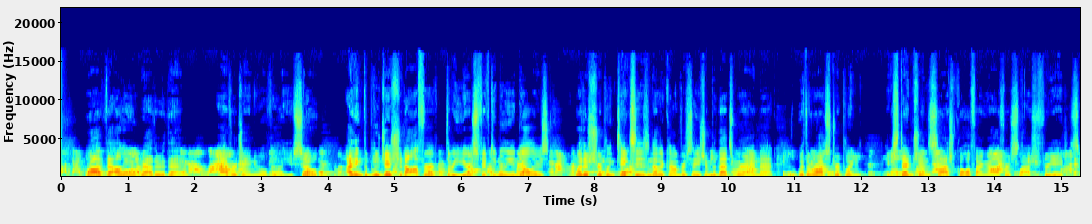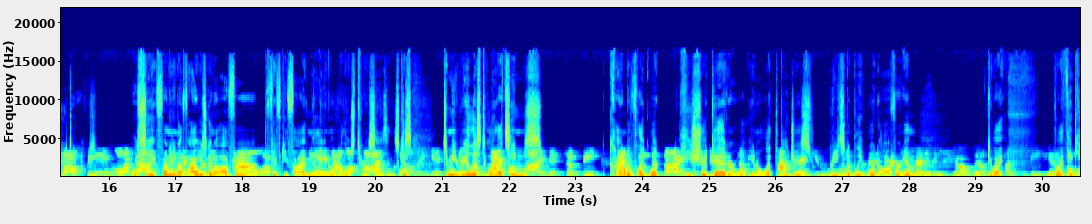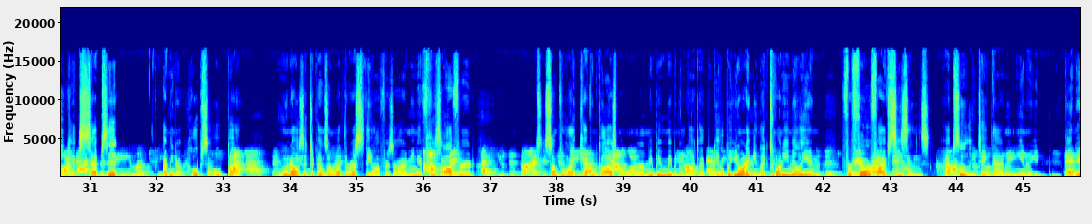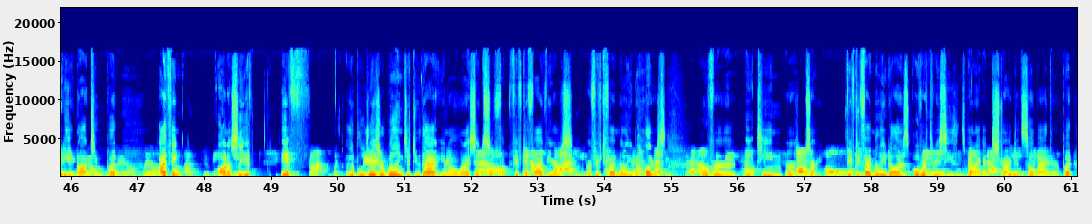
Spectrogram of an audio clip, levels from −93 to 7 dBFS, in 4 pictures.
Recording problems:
voice in the background; loud; throughout; 6 dB below the speech

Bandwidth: 16.5 kHz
